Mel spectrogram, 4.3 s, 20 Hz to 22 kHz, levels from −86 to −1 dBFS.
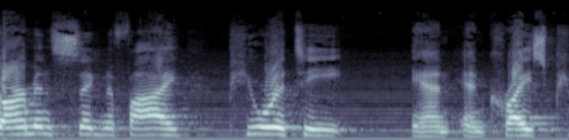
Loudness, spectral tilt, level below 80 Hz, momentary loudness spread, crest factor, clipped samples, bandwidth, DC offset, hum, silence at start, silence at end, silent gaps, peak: -18 LUFS; -5 dB/octave; -42 dBFS; 15 LU; 12 dB; under 0.1%; 12.5 kHz; 0.3%; 60 Hz at -40 dBFS; 0 s; 0 s; none; -6 dBFS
